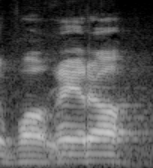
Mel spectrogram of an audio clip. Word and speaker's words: Wagera: तो इंग्लिश में अगर वगैरह लिखेंगे तो GHAIRA लिखेंगे, वगैरह।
